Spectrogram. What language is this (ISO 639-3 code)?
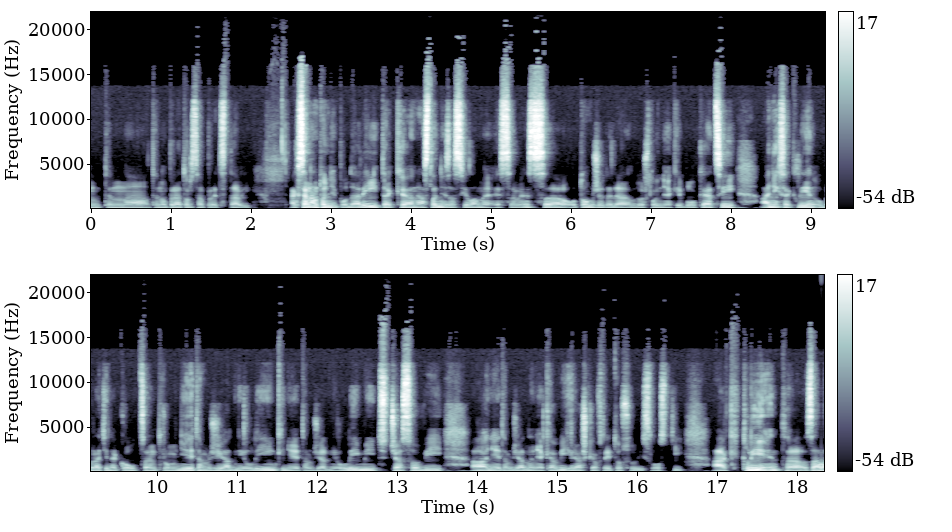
slk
